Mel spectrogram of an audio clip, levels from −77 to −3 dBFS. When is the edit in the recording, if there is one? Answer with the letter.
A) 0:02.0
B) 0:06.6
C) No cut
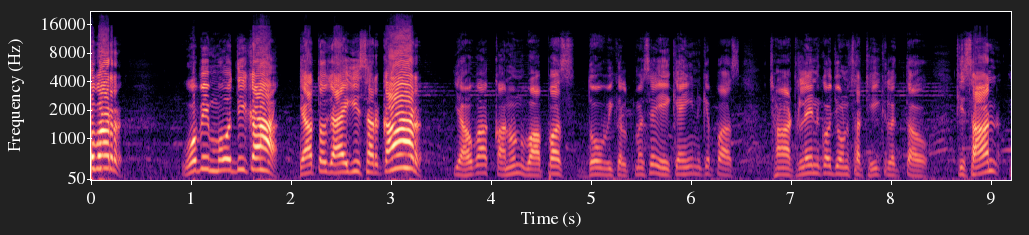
A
